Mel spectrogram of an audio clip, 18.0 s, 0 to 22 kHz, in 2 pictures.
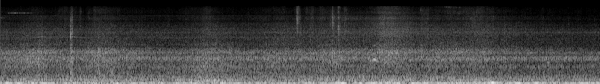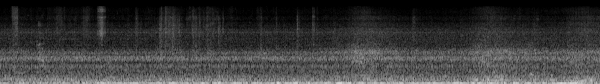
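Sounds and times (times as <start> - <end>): cars passing by: 0.0 - 9.1, 13.8 - 18.0
bus engine idling: 0.0 - 18.0.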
